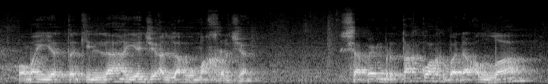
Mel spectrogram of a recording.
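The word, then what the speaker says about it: مخرج: Bahasa Arabnya itu mim, kha, ra, jim. Bacanya makhraj.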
